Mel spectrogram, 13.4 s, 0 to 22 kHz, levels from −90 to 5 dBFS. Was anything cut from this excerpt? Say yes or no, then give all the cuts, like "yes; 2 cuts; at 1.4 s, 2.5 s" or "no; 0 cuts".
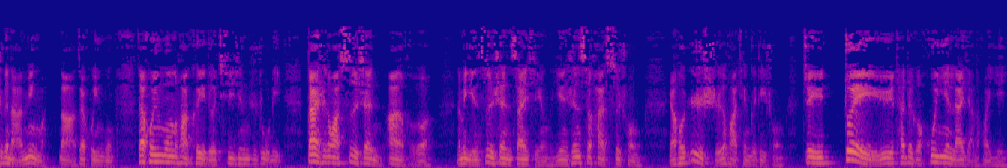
no; 0 cuts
